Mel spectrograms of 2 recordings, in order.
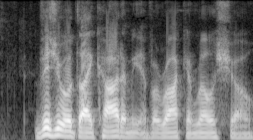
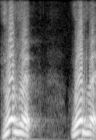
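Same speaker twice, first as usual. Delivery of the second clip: very high, loud, startled waking cry; 13 semitones higher, 6 dB louder than usual. Retold or imitated. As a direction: jolt awake and shout confused. Woken up suddenly, confused.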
